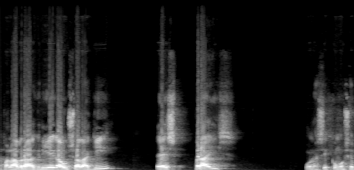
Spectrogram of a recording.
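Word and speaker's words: πραΰς: La palabra griega usada aquí es prais. Bueno, así es como se pronuncia, se escribe, es que se me ha olvidado poner la diapositiva de la palabra, pero se escribe praus, ¿no? Y se pronuncia prais.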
